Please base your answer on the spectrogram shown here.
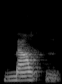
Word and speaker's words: mountain: Mountain. When I say the word mountain, it's I don't say the T.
